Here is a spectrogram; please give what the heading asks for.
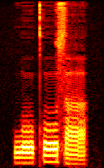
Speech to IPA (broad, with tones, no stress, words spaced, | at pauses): woː˨kʰoː˦saː˨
